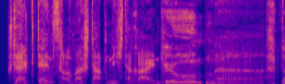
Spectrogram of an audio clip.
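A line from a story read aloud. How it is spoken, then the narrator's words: Thundering. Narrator (German): donnerte Moody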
